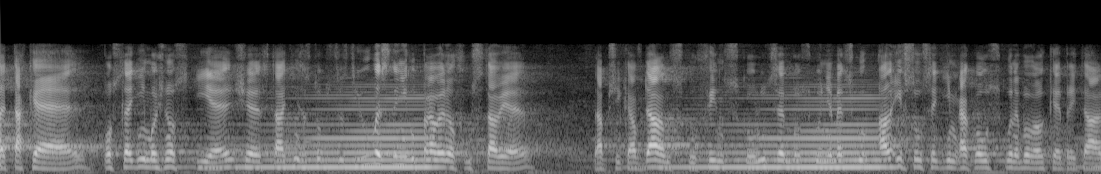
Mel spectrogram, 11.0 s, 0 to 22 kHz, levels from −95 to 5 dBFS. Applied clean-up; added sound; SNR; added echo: none; Bowed string instrument; 4 dB; none.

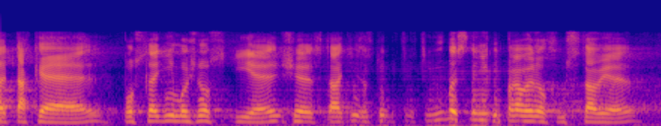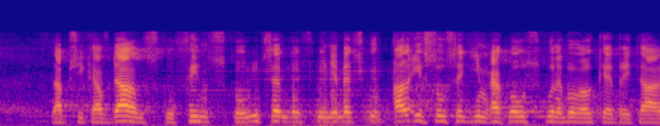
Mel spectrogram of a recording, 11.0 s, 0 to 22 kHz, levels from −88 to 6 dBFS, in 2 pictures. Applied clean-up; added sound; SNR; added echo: neural separator model SepFormer DNS4.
